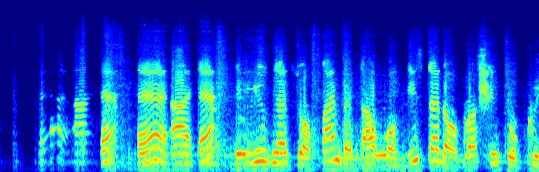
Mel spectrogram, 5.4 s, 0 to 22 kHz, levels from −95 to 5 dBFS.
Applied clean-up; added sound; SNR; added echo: neural mask model RNNoise.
